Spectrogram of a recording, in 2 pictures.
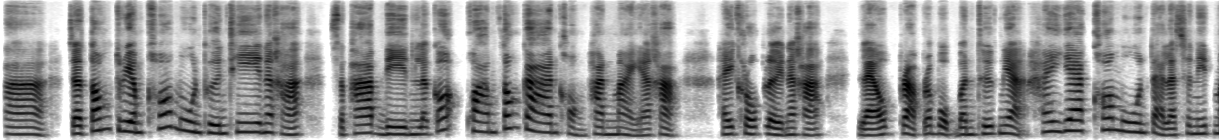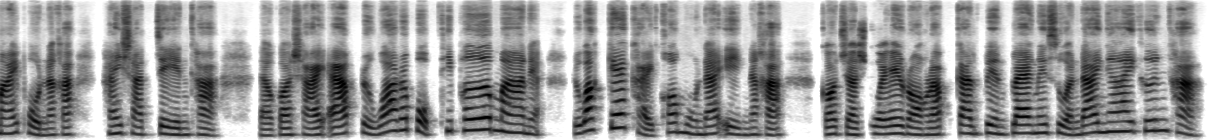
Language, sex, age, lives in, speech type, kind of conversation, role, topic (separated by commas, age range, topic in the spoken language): Thai, female, 45-49, Thailand, read, expert-assistant, expert, ถ้าอยากวางแผนให้สวนหรือฟาร์มผลิตอาหารได้ตลอดทั้งปี ควรเริ่มต้นจากอะไรดี?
